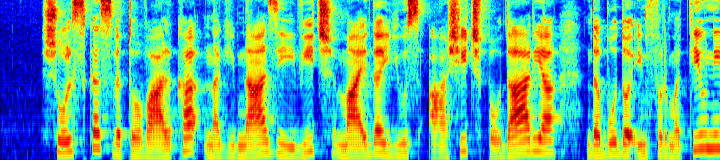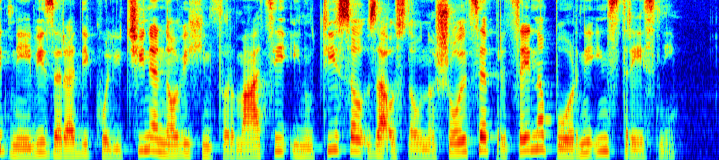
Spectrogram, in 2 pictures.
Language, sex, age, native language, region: Slovenian, female, 30-49, Slovenian, Central Slovenia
